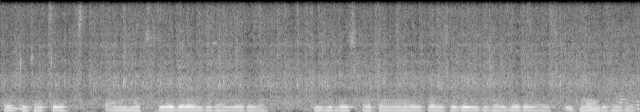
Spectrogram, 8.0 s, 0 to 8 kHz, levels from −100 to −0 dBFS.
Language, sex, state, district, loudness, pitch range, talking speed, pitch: Hindi, male, Rajasthan, Bikaner, -16 LUFS, 125-130 Hz, 105 wpm, 130 Hz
